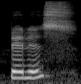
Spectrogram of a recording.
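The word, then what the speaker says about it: Pteris: Okay, now examples are forms like nephrolepis, Marsilea, Terrace, here P is silent, okay.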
